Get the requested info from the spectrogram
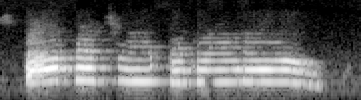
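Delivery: very high, tiny, itty-bitty little shout. Retelling a scene where the doctor sees two apes attacking: tiny yelled voice. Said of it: "yells out in her tiny itty bitty little voice".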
